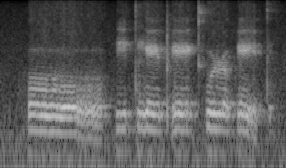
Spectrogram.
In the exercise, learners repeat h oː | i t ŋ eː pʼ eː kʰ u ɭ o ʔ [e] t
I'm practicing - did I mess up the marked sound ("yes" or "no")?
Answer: no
